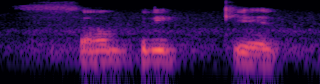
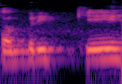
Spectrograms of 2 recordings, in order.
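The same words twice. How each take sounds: First: The final t sound is pronounced. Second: The final t sound is silent. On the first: The speaker calls it wrong. "इसका pronunciation भी कुछ और होता है" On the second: The speaker calls it right. "इसका टी pronounce नहीं होता है"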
